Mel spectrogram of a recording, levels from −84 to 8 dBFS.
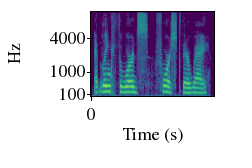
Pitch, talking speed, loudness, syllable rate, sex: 205 Hz, 170 wpm, -16 LUFS, 3.6 syllables/s, female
